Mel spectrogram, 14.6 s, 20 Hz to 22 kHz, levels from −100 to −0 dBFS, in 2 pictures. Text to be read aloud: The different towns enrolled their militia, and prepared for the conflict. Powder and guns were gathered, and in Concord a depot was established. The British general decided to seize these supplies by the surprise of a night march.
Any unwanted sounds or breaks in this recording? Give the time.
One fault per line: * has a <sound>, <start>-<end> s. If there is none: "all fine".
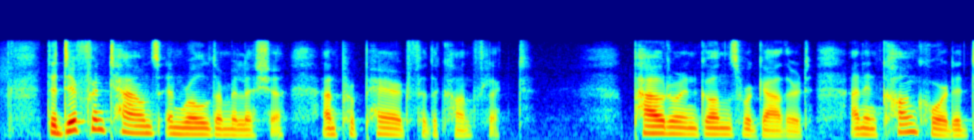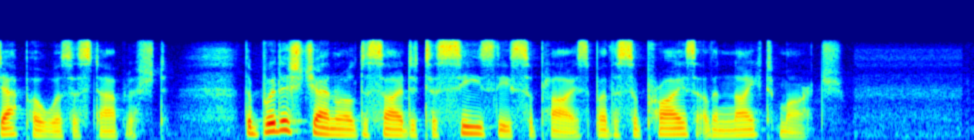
all fine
